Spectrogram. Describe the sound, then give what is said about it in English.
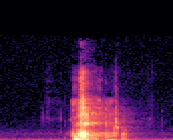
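A single sharp sneeze bursts out, a quick explosive blast with a short breathy tail, then quiet again. No one talks. “I literally haven't sneezed all day and I sneeze now.”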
